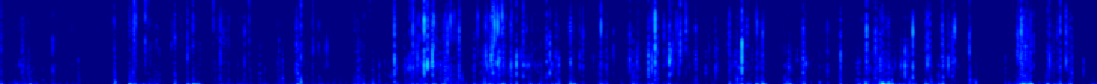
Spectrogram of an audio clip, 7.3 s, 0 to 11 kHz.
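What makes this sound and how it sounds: A full Crunch 4-piece candy bar in its plastic film wrapper is crinkled and scratched with long nails. Dense, bright crackling and sharp crinkles come in quick, uneven bursts with brief pauses, each sound dying almost instantly.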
